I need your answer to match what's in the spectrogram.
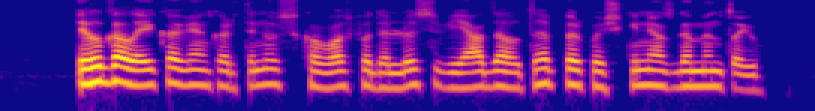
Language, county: Lithuanian, Klaipėda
